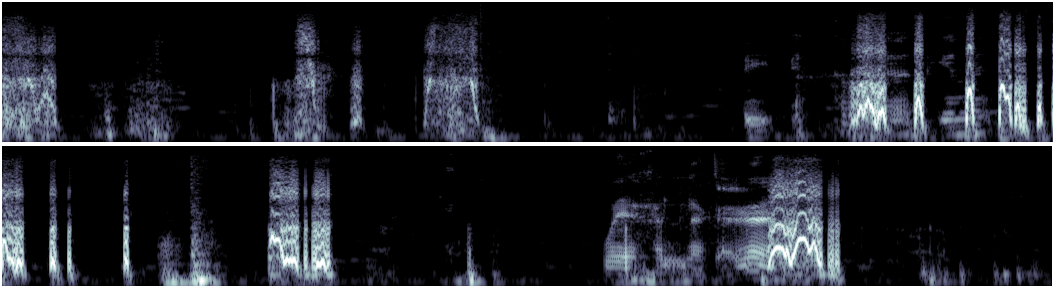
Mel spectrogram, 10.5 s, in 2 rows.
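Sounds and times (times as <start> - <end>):
choppy scratching sounds: 0.0 - 2.5, 4.2 - 7.0, 8.5 - 9.5.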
